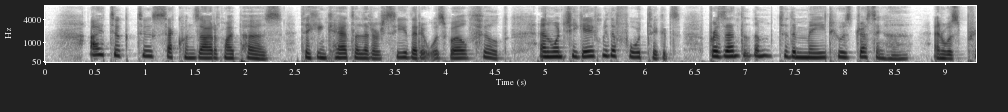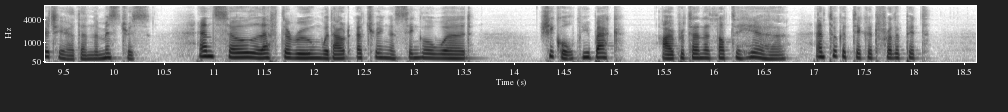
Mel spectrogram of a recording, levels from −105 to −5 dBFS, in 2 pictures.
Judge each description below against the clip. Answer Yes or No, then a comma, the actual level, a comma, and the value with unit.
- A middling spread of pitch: Yes, average, 3.7 semitones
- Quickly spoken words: Yes, fast, 220 wpm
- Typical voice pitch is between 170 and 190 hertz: Yes, medium, 185 Hz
